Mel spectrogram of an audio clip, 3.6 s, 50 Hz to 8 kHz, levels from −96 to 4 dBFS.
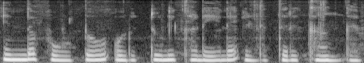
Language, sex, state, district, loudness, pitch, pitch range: Tamil, female, Tamil Nadu, Nilgiris, -14 LUFS, 210 Hz, 200-220 Hz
